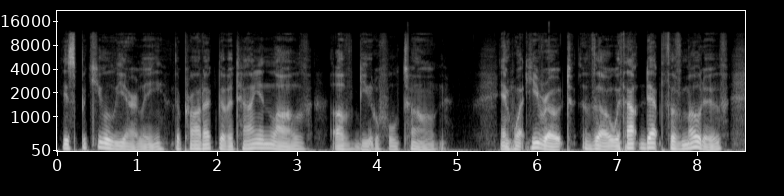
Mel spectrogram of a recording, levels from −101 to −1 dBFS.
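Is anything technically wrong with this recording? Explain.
Yes. The speech has two kinds of fault, lost LE Audio frames and bit error spikes, heard over light lossy compression.

Lost LE Audio frames at 3.90–3.94 s (30 ms) and 7.11–7.13 s (20 ms): the LC3 decoder reused the last spectrum with randomised signs, producing a brief noisy smear. On a spectrogram this shows as a blurred vertical patch where the harmonics break up.

Bit error spikes at 4.39 s and 6.15 s: a flipped bit throws the sample value briefly by a power of two, giving a sharp tick. This appears as a thin full-height line on a spectrogram and a lone spike in the waveform.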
